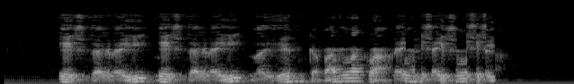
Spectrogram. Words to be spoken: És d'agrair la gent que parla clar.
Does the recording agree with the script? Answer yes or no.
no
